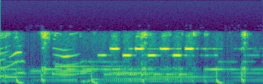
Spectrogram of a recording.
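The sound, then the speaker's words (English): A telephone rings for an incoming caller, its repeated short electronic tones sounding under people talking. “Oh, we got a caller coming in right now.”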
